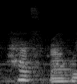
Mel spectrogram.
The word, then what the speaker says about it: have: 그리고 특히나 have 같은 경우는 have 이렇게 읽는 경우가 간혹 이제 잘 생각을 못하고 그렇게 읽을 수가 있는데 왜냐면 이제 끝에 매직 e가 붙어 있으니까 자 얘는 매직 e는 큰 역할을 못하고요 have라고 읽어줘야 되고 주인공이 나도 아니고 너도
